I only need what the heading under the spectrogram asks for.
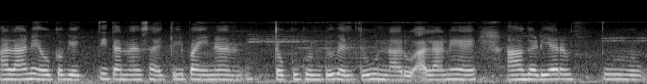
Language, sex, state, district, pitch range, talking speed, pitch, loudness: Telugu, female, Andhra Pradesh, Srikakulam, 220-235 Hz, 110 wpm, 225 Hz, -15 LUFS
